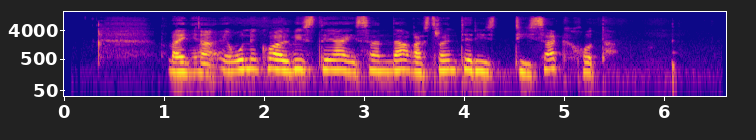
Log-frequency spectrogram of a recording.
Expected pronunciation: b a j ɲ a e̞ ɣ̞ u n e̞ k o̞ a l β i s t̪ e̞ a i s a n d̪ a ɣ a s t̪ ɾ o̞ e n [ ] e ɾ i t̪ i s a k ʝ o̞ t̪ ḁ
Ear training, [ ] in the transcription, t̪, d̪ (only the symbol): t̪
